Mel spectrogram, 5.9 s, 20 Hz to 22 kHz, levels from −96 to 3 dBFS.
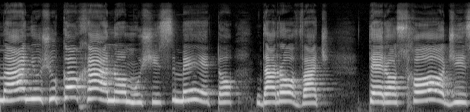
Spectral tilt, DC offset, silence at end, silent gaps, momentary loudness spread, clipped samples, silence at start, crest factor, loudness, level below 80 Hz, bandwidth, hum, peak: -2 dB/octave; under 0.1%; 0 s; none; 10 LU; under 0.1%; 0 s; 14 dB; -18 LUFS; -66 dBFS; 19.5 kHz; none; -4 dBFS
